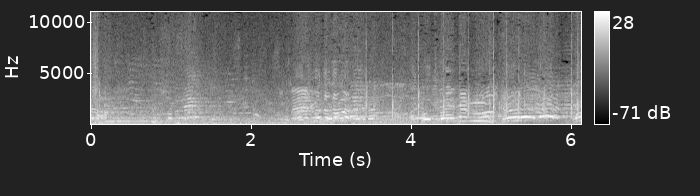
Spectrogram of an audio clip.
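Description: A crowd of men and women shouts encouragement in a large echoing hall.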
